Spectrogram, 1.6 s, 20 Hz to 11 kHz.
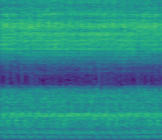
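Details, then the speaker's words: Harbor Freight 800/900 W portable generator with a little choke, no load. Buzzy small-engine run with a fine metallic exhaust ping rattle that disappears once a shop vac loads it; not an engine knock; exhaust rattle at no load. "Um, yeah, the shop back technically draws more current than what the generator can handle. So, plugging in the shop back is certainly loading the little guy up. And as soon as I do that, I'll switch the shot back on. You'll hear that rattle go away."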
